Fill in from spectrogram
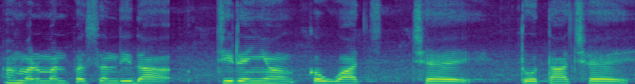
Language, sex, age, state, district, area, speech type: Maithili, female, 18-30, Bihar, Begusarai, urban, spontaneous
